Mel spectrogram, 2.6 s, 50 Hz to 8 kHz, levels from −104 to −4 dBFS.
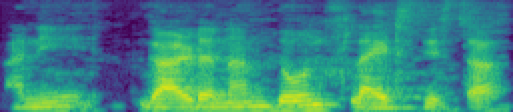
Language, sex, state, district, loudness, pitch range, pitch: Konkani, male, Goa, North and South Goa, -17 LUFS, 100-120 Hz, 105 Hz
